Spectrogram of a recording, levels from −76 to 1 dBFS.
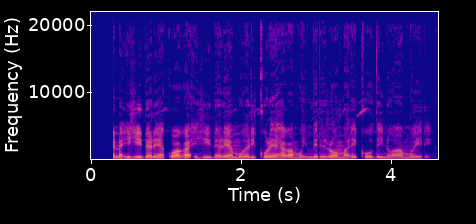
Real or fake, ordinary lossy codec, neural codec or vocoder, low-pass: real; none; none; none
